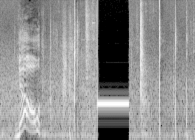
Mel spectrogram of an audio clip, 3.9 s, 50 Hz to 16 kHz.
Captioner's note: 8 Ball clatters along the ground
